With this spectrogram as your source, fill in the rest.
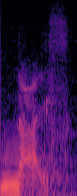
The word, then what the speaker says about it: knife: is silent it's pronounced knife no it's not there's a K so you pronounce it cut not Jeffy the K is silent you I know what's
